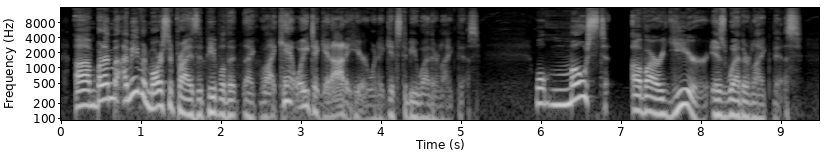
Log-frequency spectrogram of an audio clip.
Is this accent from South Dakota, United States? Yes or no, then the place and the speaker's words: yes; South Dakota, United States; born or raised there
